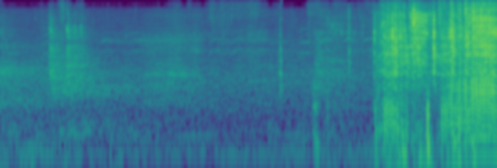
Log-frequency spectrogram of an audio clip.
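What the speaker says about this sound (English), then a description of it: "right, Duffy, I've never used this whippersnipper before" A string trimmer (whipper snipper) engine sputters faintly at first, then bursts into a loud, buzzing run over the final second.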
